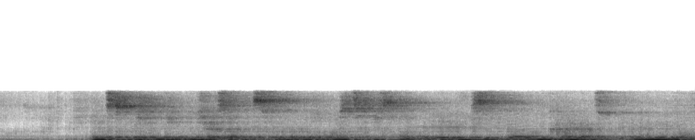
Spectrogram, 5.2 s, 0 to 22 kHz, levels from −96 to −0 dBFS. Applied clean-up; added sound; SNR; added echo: neural separator model SepFormer DNS4.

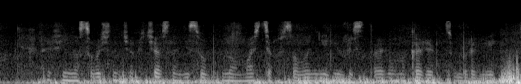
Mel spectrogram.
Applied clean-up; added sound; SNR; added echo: none; none; none; none.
